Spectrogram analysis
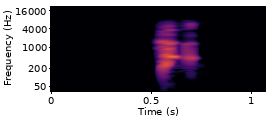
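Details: Single sharp, voiced hiccup from an adult with a rare, daily, disabling condition of chronic hiccups and burps since December 2015, following surgery with multiple nerve damage.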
